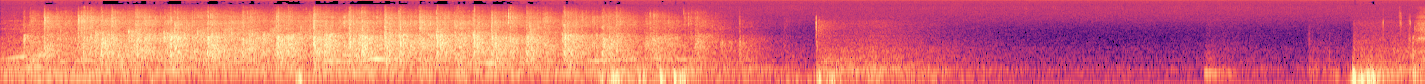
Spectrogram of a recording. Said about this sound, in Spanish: Un aplauso al Señor.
